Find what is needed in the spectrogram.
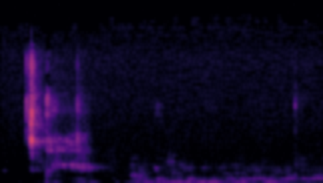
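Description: Near silence with one short, sharp click about a fifth of a second in.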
